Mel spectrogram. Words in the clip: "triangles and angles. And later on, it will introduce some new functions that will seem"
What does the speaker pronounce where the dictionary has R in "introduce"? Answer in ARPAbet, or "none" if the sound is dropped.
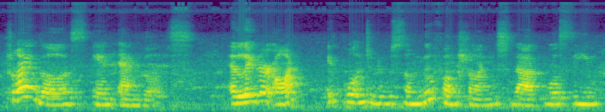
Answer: none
